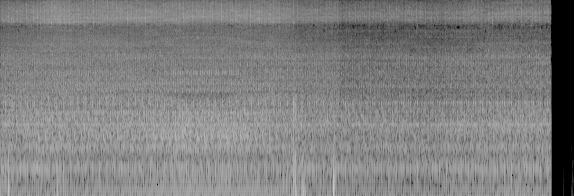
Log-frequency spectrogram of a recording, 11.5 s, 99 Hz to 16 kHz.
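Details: VW Caddy 1.9 TDI diesel idling with busy, uneven belt-drive chatter, tensioner shaking; worn accessory belt pulley, its grooves eroded, replaced, along with fuel return cooler and hoses.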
